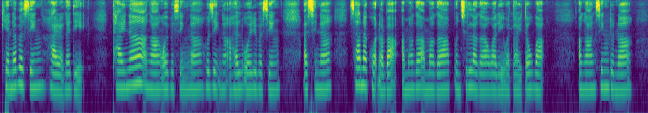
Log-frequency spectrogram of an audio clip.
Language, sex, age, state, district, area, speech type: Manipuri, female, 30-45, Manipur, Kakching, rural, spontaneous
